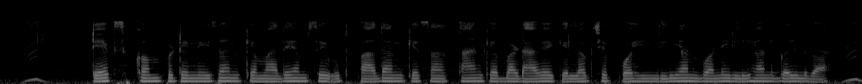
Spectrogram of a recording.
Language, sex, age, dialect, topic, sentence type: Bhojpuri, male, 18-24, Southern / Standard, banking, statement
